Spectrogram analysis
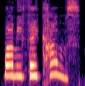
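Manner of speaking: put-on high, slow little-child voice; a tiny excited toddler calling out; high toddler squeal. A narrator's reading.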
